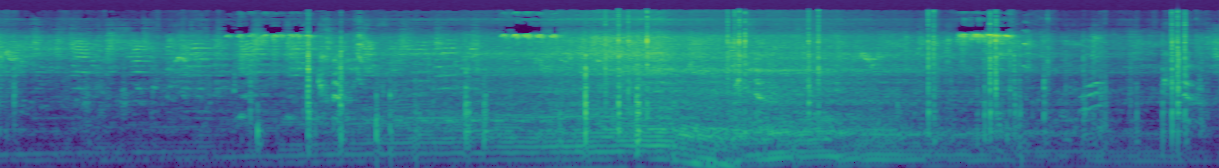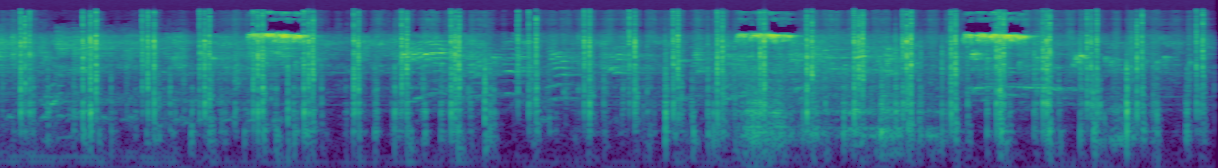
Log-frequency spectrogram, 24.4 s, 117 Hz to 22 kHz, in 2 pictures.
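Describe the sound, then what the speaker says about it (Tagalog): An Allen-key ratchet clicks in quick bursts while a rear tire hugger is fitted to a Honda Click V3 scooter, the close rapid ratcheting repeating over and over, with a spell of creaking and handling noise partway through. "So kailangan natin ng ratchet na allen."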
